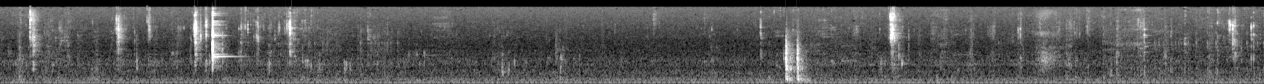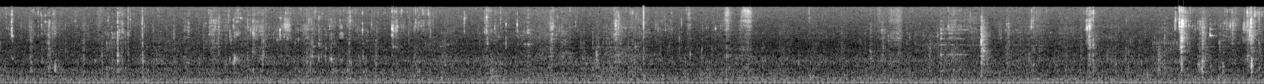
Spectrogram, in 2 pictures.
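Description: Close-miked chewing, biting and mouth sounds of people eating rice, smoked fish and boiled vegetables by hand, with scattered soft clicks and smacks over a steady low hum. There is a sharp clink with a short ring about two seconds in, and a louder smack about eight seconds in.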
